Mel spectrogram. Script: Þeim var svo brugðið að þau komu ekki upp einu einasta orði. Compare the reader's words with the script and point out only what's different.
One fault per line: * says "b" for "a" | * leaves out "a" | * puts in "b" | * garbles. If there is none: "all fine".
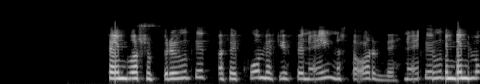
* garbles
